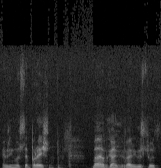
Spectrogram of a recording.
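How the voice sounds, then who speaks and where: An older man from Switzerland with a Swiss German accent, telling his life story in halting English with repeated words and restarts. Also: a little high, fairly even intonation, gravelly, dark tone, muffled recording. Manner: halting, repeats words, non-native phrasing. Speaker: interviewee.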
